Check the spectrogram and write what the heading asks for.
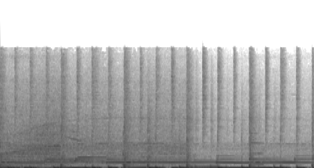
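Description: Countertop blender running steadily, its motor and blades puréeing roasted guajillo chiles and red bell pepper into a sauce.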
